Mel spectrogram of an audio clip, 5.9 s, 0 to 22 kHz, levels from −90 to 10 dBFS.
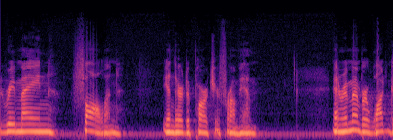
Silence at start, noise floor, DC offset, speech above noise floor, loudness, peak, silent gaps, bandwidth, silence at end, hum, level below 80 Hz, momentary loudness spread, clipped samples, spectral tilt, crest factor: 0 s; -45 dBFS; under 0.1%; 28 dB; -18 LUFS; -4 dBFS; none; 6.2 kHz; 0 s; none; -52 dBFS; 9 LU; under 0.1%; -9 dB/octave; 16 dB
